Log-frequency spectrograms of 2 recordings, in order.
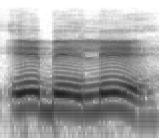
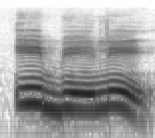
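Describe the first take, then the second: First: The vowels are open 'eh' sounds. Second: The vowels are clear 'ee' sounds. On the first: The speaker calls it wrong. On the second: The speaker calls it right.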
